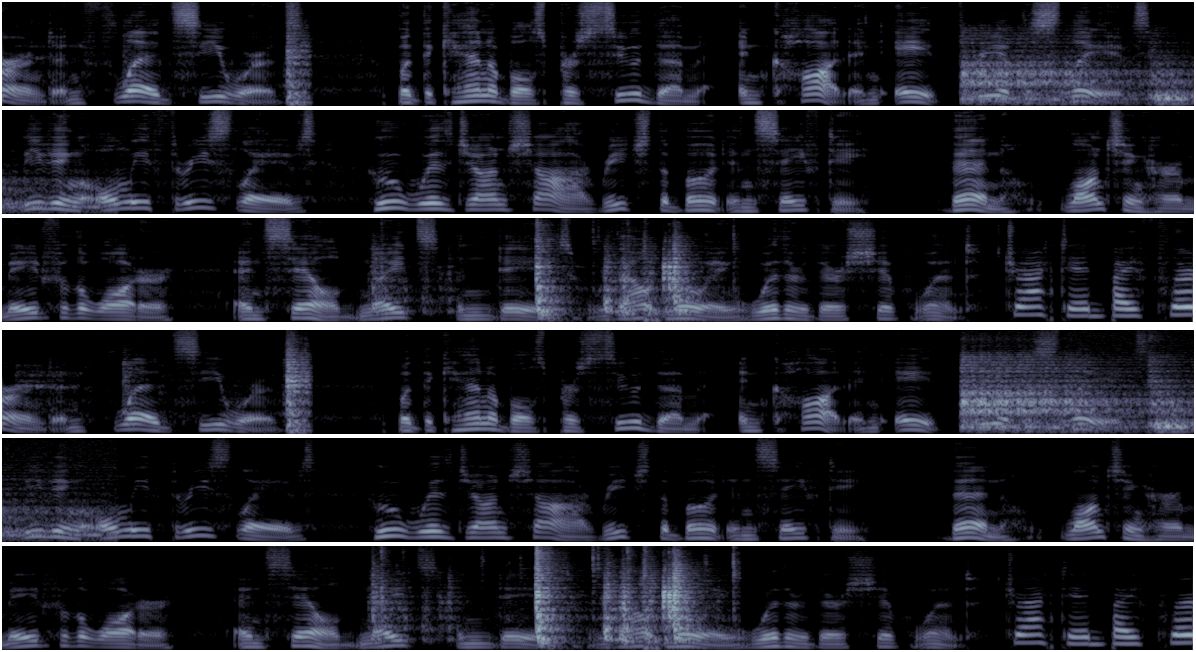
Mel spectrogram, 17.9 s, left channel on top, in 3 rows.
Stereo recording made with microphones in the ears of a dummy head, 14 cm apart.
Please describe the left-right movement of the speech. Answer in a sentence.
In this clip you hear the speech stay put.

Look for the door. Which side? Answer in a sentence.
In this clip you hear the door on the right.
